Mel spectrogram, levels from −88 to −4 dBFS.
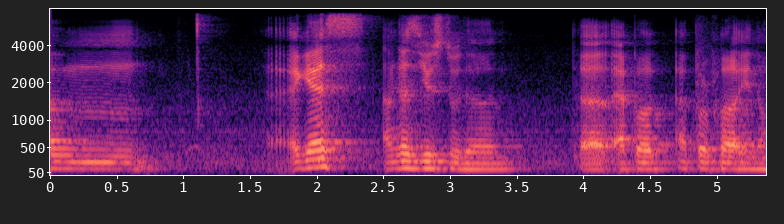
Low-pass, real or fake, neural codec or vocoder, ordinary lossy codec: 7.2 kHz; real; none; none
